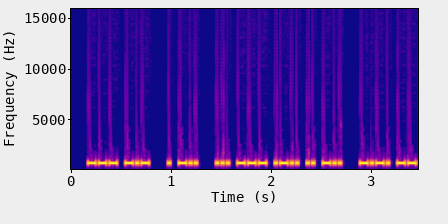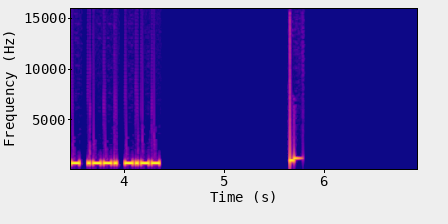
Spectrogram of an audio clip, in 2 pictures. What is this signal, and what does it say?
Morse code, heard as a keyed tone, about 41 wpm, 700 Hz. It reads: OK ED SOLID COPY
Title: Practice QSO - Exchange 3 - More Info - 45wpm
